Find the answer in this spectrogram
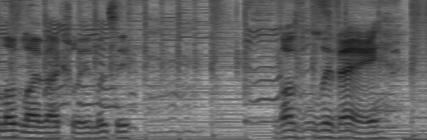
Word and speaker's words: Love Live: It's pronounced Love Live, actually.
